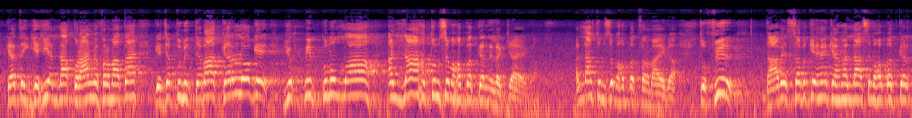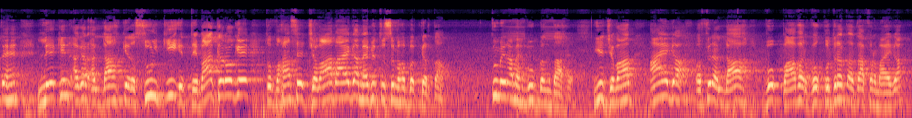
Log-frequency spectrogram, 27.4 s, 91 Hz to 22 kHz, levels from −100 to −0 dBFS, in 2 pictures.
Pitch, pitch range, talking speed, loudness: 225 Hz, 200-250 Hz, 185 wpm, -14 LUFS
